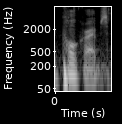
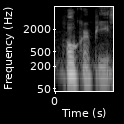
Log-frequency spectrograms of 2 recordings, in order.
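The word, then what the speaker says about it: pulchripes: mispronounce it poker piece i always want to say poke ripes but i've been correcting it recently it's poker piece i believe don't worry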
